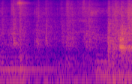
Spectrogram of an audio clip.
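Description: Footwork on a padded gym mat during light kickboxing sparring: scattered soft steps and taps of gloves and shin guards, with a louder strike starting near the end, over a low steady room hum.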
